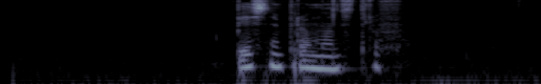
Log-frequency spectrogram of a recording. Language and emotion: Russian, neutral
